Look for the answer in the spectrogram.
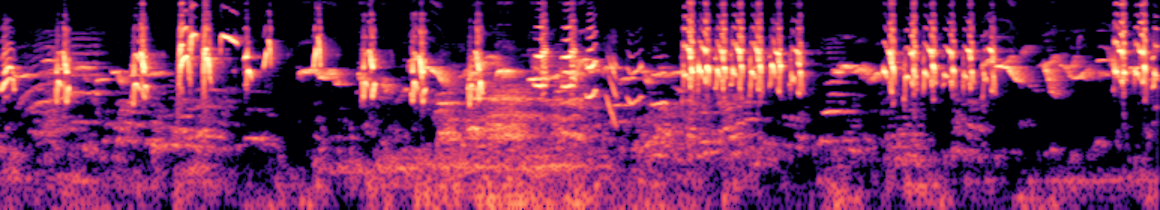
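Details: Oriental magpie-robin song used to provoke other magpie-robins: dense, varied phrases mixing harsh chatter trains, clear whistles and downslurred notes, almost continuous, with faint low thumps.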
